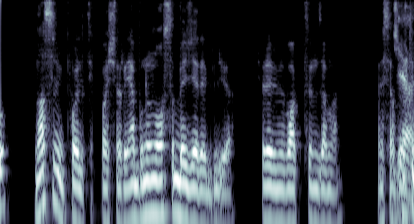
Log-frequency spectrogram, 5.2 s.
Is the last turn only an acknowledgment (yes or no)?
yes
